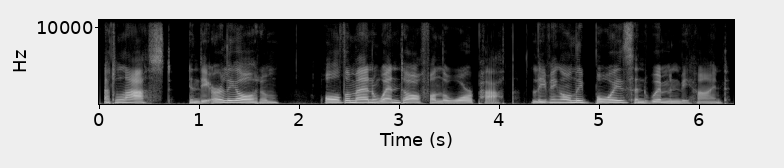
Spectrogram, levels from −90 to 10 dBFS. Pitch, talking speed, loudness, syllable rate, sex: 190 Hz, 200 wpm, -19 LUFS, 5.0 syllables/s, female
